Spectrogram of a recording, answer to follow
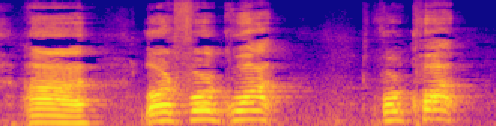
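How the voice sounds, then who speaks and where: A man speaks loudly. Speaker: podcast host. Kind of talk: casual sports and wrestling chat. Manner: hesitant with many fillers; loud, hyped.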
